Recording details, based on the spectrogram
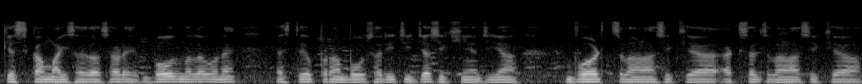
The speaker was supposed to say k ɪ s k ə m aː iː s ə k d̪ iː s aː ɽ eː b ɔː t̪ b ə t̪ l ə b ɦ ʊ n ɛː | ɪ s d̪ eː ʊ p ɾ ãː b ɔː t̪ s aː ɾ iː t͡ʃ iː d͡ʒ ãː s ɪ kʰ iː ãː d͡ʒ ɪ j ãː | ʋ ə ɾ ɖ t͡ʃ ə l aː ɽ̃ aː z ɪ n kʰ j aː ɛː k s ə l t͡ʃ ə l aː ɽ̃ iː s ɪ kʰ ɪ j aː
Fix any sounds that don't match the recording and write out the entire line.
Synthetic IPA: k ɪ s k ə m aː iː s ə k d̪ aː s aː ɽ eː b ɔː t̪ m ə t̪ l ə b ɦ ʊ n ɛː | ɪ s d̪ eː ʊ p ɾ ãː b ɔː t̪ s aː ɾ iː t͡ʃ iː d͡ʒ ãː s ɪ kʰ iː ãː d͡ʒ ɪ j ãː | ʋ ə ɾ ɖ t͡ʃ ə l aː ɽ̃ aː s ɪ kʰ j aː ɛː k s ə l t͡ʃ ə l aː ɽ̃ aː s ɪ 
